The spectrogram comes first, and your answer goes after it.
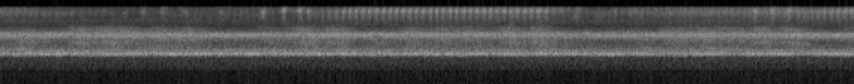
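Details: Forest cricket chorus, many high, shrill insect voices blending into a constant layered trill, with faint quick pulses flickering above the steady drone and no breaks throughout.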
